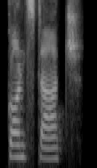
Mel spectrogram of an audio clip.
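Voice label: "cornstarch", Indian English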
